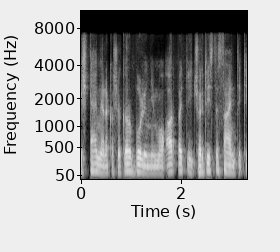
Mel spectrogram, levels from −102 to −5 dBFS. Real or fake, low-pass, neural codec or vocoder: fake; 7.2 kHz; codec, 16 kHz, 2 kbps, X-Codec, HuBERT features, trained on general audio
